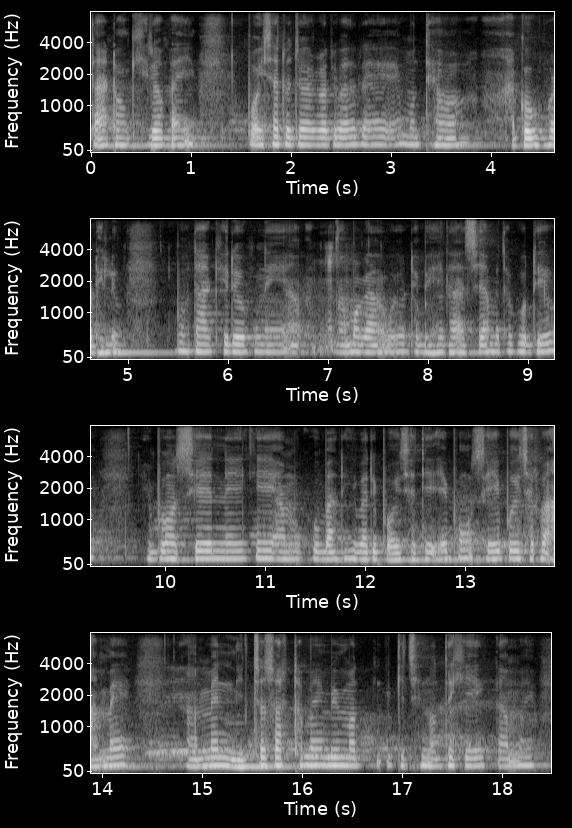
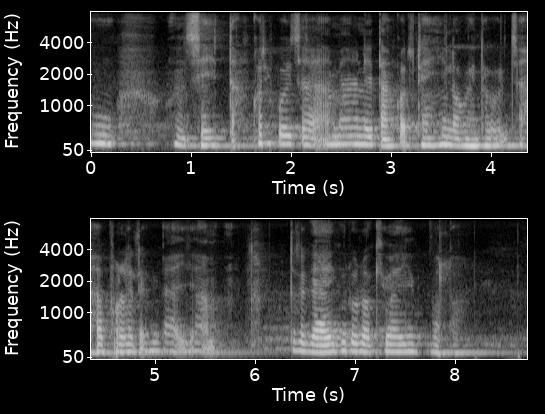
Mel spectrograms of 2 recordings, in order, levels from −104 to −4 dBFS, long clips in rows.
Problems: none marked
